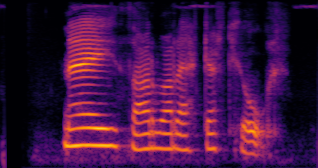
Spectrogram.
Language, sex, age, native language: Icelandic, female, 7, Icelandic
